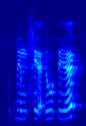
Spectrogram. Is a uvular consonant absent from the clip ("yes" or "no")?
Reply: yes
